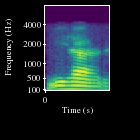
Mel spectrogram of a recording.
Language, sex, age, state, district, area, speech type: Maithili, male, 18-30, Bihar, Samastipur, rural, conversation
